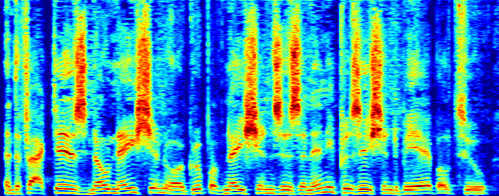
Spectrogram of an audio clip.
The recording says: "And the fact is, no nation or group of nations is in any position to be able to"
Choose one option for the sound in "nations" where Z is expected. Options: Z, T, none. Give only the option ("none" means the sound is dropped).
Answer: Z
